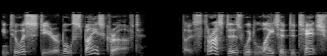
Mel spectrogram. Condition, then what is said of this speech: No condition.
